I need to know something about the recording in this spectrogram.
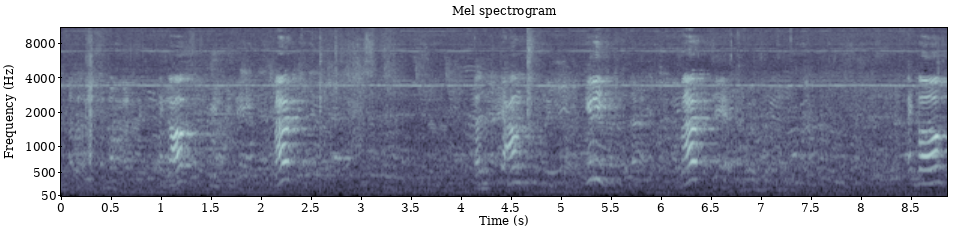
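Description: Young people shout drill calls together in loud bursts.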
